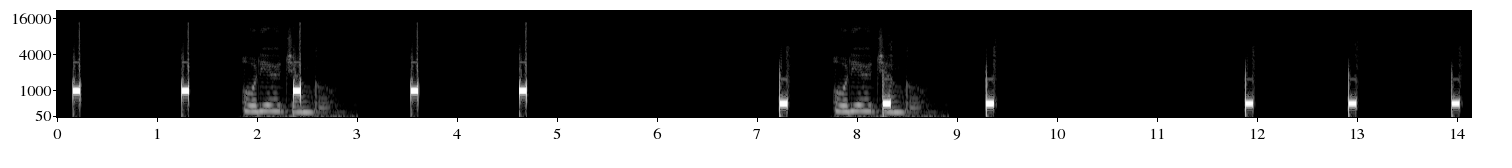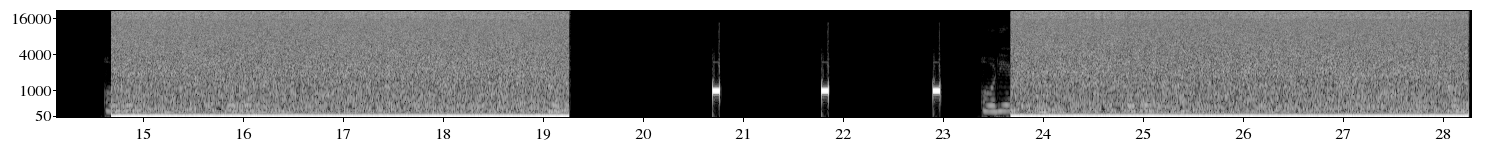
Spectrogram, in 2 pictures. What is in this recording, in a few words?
count down timer and tv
